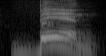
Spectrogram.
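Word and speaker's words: בן: Qual a pronúncia que eu tenho aqui? Ben.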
